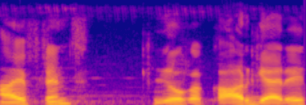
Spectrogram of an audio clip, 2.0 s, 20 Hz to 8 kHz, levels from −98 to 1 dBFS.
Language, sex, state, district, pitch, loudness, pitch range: Telugu, male, Andhra Pradesh, Krishna, 140 Hz, -14 LUFS, 130-155 Hz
